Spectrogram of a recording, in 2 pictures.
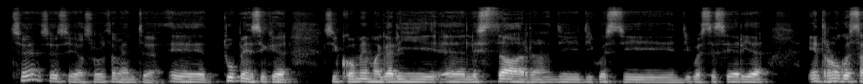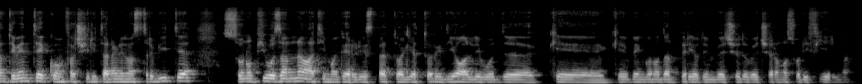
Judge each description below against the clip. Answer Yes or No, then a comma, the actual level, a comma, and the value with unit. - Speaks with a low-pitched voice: Yes, low, 120 Hz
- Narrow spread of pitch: Yes, narrow, 2.0 semitones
